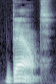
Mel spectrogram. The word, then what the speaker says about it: doubt: The second rule with B is that B is normally not pronounced when it comes before the letter T. Some common examples are debt, subtle, doubt. Again, you can see here that we're not pronouncing the B in all of these words.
